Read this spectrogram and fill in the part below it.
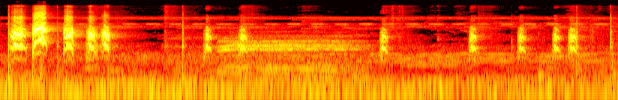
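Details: Sooty-headed bulbul in breeding condition, singing to provoke other bulbuls to sing: a loud burst of quick chirps, then spaced single short notes over a soft low background hum.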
